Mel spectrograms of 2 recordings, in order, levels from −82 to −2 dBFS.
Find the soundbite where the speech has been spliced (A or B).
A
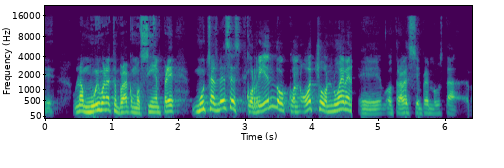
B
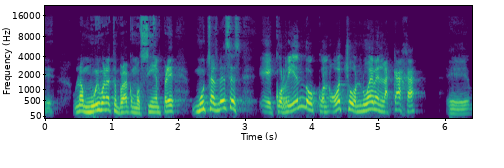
A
